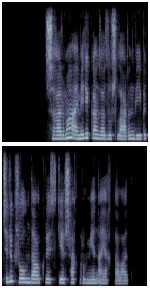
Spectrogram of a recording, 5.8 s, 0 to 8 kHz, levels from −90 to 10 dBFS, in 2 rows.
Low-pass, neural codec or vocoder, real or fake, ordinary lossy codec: none; none; real; none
